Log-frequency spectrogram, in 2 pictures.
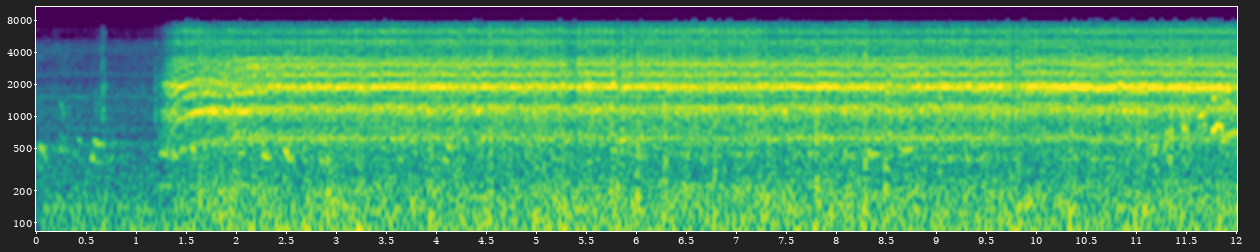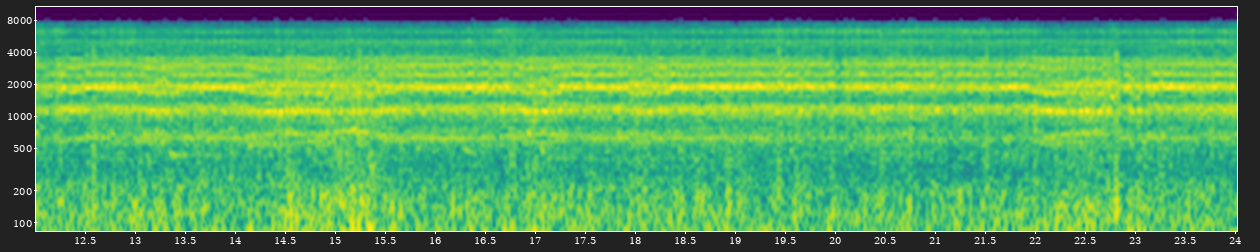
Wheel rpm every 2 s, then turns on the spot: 30, 160, 160, 160, 160, 160, 160, 160, 160, 160, 160, 160.
none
